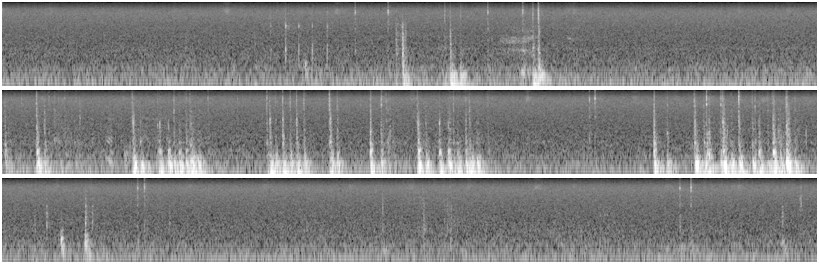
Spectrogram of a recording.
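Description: Computer keyboard typing and mouse clicks picked up with dull thumps, in several short bursts.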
